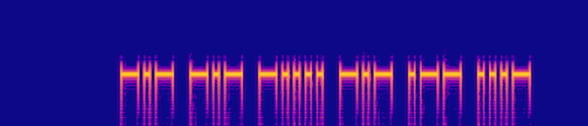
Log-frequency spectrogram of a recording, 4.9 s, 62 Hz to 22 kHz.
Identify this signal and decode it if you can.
Morse code, heard as a keyed tone, about 25 wpm, 700 Hz. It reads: KK6KWV
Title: USA Call Signs - 6 Characters - Repeated 3x - 25wpm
